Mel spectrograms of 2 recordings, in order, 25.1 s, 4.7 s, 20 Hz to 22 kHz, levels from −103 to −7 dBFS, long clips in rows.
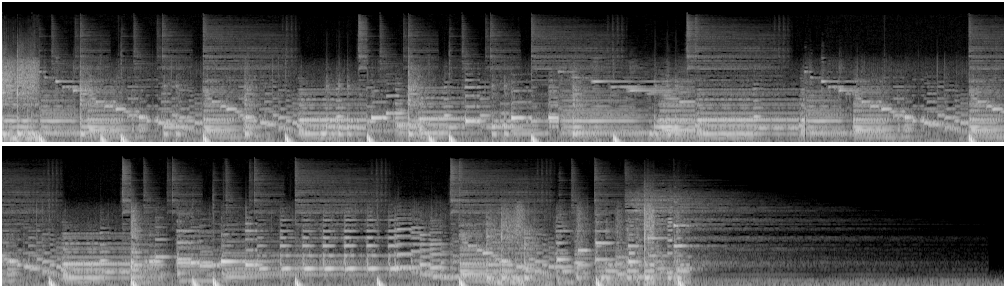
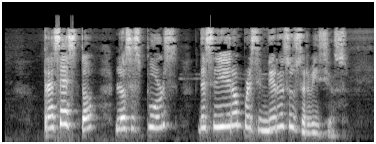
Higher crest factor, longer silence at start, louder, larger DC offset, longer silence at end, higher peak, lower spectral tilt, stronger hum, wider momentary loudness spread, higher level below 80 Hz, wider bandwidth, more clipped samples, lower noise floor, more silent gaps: first, 22 dB vs 16 dB; second, 0 s vs 0.55 s; second, -32 LUFS vs -14 LUFS; neither; second, 0 s vs 0.35 s; second, -10 dBFS vs 0 dBFS; first, -7 dB/octave vs 0 dB/octave; neither; second, 6 LU vs 12 LU; first, -38 dBFS vs -68 dBFS; about the same, 15 kHz vs 15.5 kHz; neither; first, -57 dBFS vs -43 dBFS; neither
